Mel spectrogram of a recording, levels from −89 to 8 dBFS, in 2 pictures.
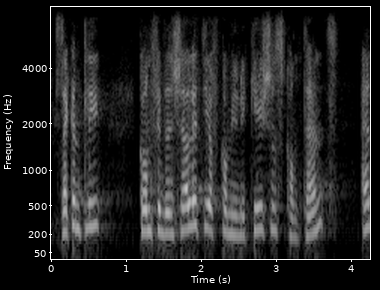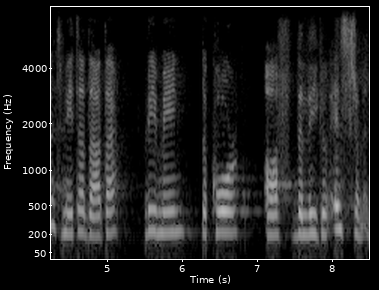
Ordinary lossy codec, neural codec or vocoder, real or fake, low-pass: Opus, 32 kbps; none; real; 7.2 kHz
